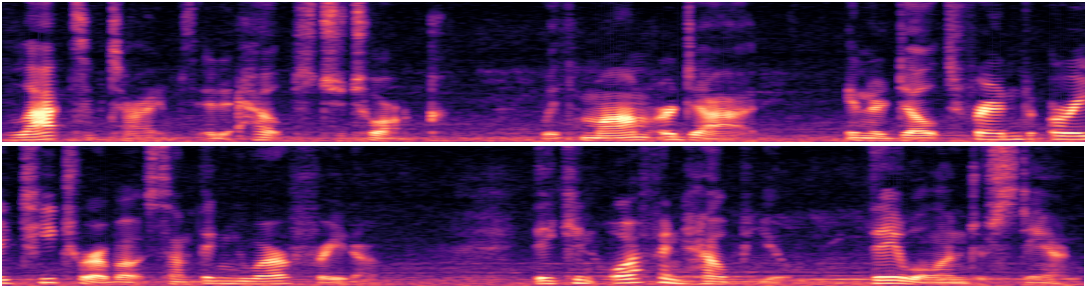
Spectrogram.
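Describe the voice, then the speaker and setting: A woman preschool teacher reading a storybook aloud to young children, gently and reassuringly, with chatty asides. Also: sits low, background noise. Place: at home.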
